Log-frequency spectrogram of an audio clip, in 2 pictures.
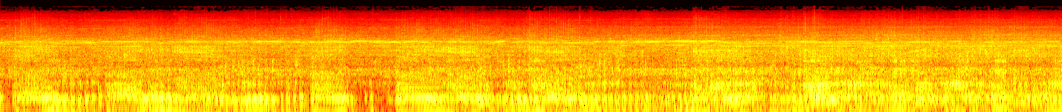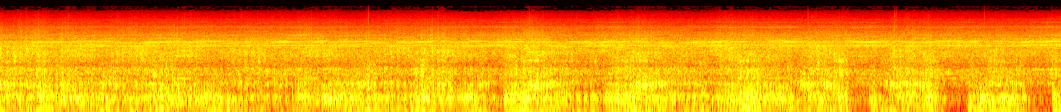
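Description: Electric hand mixer running steadily with a high whine, its beaters churning through a thin pie-filling batter.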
